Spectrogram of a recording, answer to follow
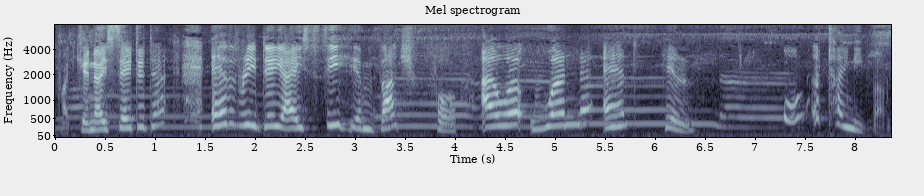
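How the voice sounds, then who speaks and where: A kindly German farm wife. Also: female voice, high voice, animated, takes it slowly. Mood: gentle. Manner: gentle, affectionate, laughing often. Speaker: farmer's wife Susan.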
